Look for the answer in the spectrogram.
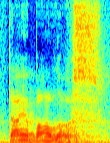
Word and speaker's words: Diabolos: By the way, the word used for slanderer in this passage is a Greek word, and it's I'm gonna need to make sure I pronounce it right. Diabolos.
